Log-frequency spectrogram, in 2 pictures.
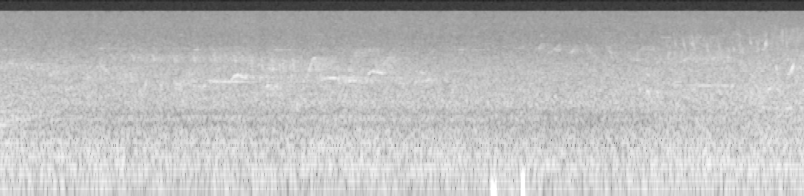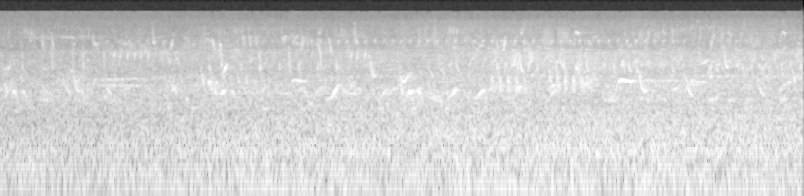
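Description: Quiet outdoor ambience with small birds chirping, the calls growing busier from about halfway. Two soft low thumps come close together about four seconds in.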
